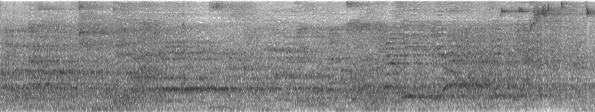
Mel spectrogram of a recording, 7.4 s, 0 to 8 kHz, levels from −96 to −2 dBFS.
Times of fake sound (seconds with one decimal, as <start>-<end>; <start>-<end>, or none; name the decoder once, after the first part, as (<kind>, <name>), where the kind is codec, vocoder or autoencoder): 1.5-3.2 (codec, DAC); 3.8-4.5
